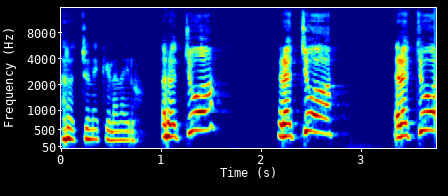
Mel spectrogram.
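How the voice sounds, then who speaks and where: A woman's voice: high-pitched, steady tone, no echo, studio quality, lightly acted. Woman doing a stern young delivery-guy husband. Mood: puzzled. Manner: scolding, lecturing, fast and insistent. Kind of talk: cartoon comedy voice acting.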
